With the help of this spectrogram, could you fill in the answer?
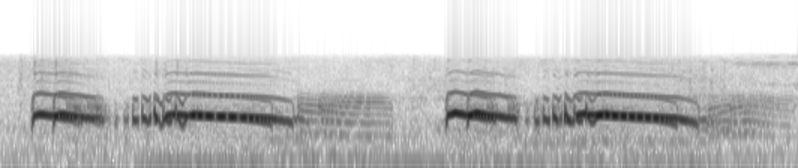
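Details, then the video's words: Local Barbary dove (burung puter) giving a lure song to train other doves to sing: two phrases, each a sharp short coo followed by a long, throaty, gradually falling note, separated by a short pause. "pancingan burung puter gacor, melatih burung puter lokal agar cepat gacor."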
